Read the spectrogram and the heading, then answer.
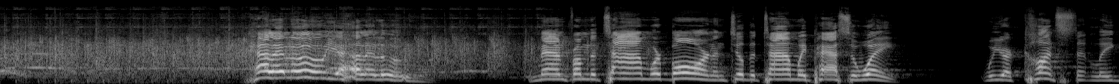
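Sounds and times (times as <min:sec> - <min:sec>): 
church congregation clapping hands: 0:00.0 - 0:06.6
speech: 0:02.5 - 0:04.3, 0:05.3 - 0:09.0, 0:09.8 - 0:11.1.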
